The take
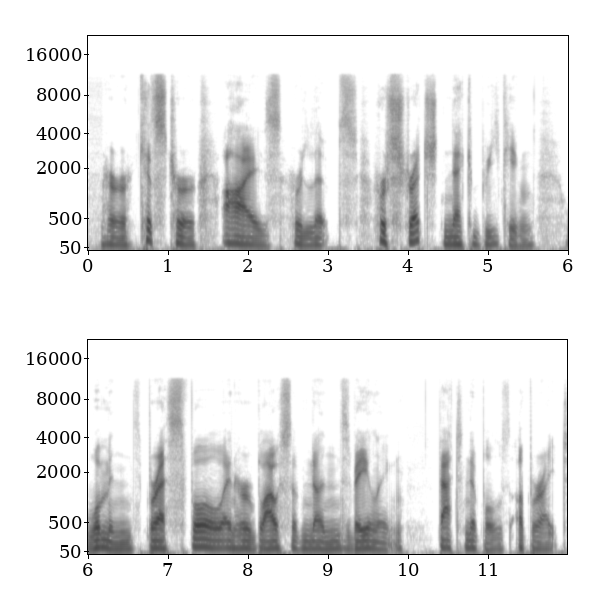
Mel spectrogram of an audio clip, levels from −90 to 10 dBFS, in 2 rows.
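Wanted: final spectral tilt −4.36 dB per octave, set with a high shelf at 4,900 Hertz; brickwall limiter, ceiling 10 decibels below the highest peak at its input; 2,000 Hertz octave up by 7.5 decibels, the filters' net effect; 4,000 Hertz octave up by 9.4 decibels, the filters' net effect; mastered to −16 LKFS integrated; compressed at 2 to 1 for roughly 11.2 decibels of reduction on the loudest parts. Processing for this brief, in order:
parametric band 2,000 Hz +7.5 dB
parametric band 4,000 Hz +6.5 dB
high-shelf EQ 4,900 Hz +7.5 dB
downward compressor 2 to 1, threshold −31 dBFS
level +16.5 dB
brickwall limiter −3.5 dBFS

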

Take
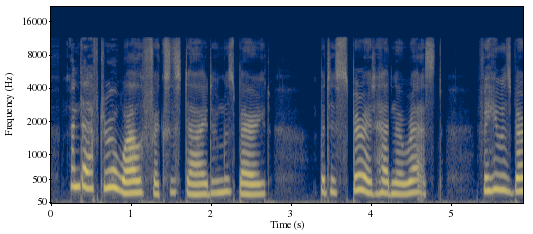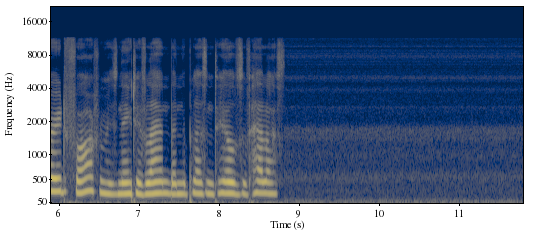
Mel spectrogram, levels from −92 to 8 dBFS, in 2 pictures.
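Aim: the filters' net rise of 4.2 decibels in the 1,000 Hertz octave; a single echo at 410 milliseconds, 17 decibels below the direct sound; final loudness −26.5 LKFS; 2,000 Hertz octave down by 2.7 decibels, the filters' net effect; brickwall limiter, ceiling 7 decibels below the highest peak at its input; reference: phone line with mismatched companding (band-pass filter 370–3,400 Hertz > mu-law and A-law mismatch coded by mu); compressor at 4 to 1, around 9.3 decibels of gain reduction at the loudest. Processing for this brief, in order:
parametric band 1,000 Hz +8 dB
parametric band 2,000 Hz −7 dB
downward compressor 4 to 1, threshold −17 dBFS
brickwall limiter −14.5 dBFS
band-pass filter 370–3,400 Hz
single-tap delay 410 ms −17 dB
mu-law and A-law mismatch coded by mu

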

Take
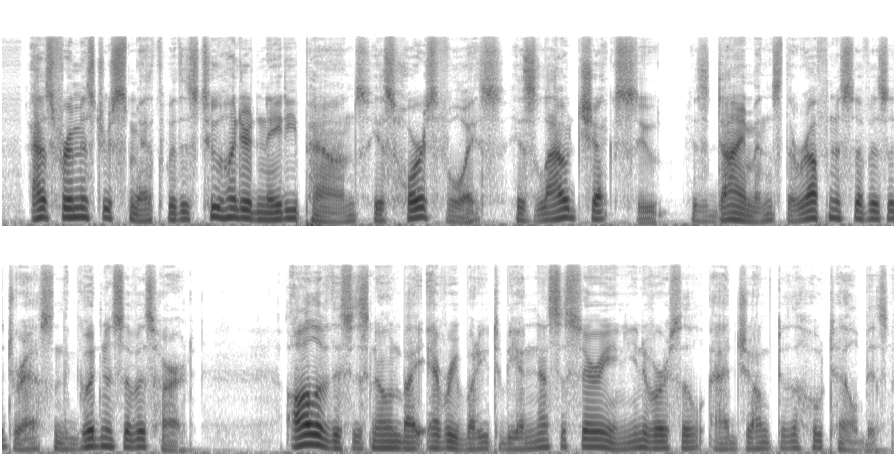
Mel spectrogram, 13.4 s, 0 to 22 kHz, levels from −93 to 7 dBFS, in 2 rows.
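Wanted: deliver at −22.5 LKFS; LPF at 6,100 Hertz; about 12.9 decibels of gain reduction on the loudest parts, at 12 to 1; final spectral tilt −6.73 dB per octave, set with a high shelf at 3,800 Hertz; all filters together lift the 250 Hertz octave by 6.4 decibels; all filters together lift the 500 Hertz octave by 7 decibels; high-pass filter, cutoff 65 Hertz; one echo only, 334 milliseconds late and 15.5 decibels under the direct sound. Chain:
high-pass filter 65 Hz
low-pass filter 6,100 Hz
parametric band 250 Hz +6.5 dB
parametric band 500 Hz +6.5 dB
high-shelf EQ 3,800 Hz −7 dB
downward compressor 12 to 1, threshold −15 dBFS
single-tap delay 334 ms −15.5 dB
level +1 dB

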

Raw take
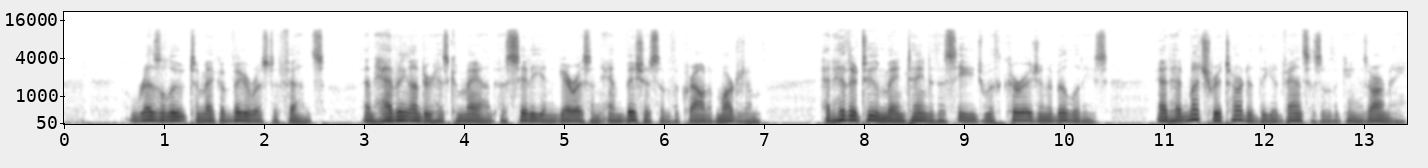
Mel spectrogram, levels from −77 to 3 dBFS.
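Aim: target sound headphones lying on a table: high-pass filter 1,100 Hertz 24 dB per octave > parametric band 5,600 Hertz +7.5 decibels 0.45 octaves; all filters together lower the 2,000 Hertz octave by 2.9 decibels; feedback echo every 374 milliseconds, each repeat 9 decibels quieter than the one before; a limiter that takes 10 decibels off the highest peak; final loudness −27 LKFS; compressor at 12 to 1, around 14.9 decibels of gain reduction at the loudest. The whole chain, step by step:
parametric band 2,000 Hz −4 dB
downward compressor 12 to 1, threshold −27 dBFS
brickwall limiter −26.5 dBFS
high-pass filter 1,100 Hz 24 dB per octave
parametric band 5,600 Hz +7.5 dB 0.45 octaves
repeating echo 374 ms, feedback 35%, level −9 dB
level +14 dB

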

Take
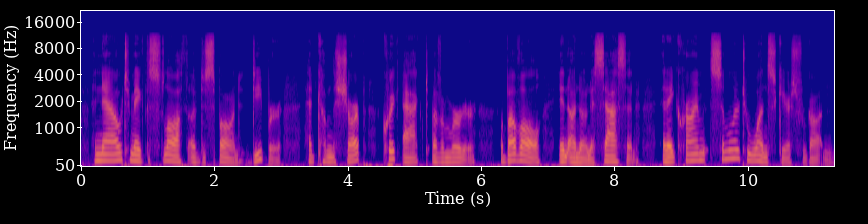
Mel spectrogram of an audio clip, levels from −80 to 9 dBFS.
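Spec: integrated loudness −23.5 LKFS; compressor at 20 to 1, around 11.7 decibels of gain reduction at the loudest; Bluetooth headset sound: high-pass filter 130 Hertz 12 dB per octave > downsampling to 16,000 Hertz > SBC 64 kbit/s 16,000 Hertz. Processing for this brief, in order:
downward compressor 20 to 1, threshold −29 dBFS
high-pass filter 130 Hz 12 dB per octave
downsampling to 16,000 Hz
level +12.5 dB
SBC 64 kbit/s 16,000 Hz

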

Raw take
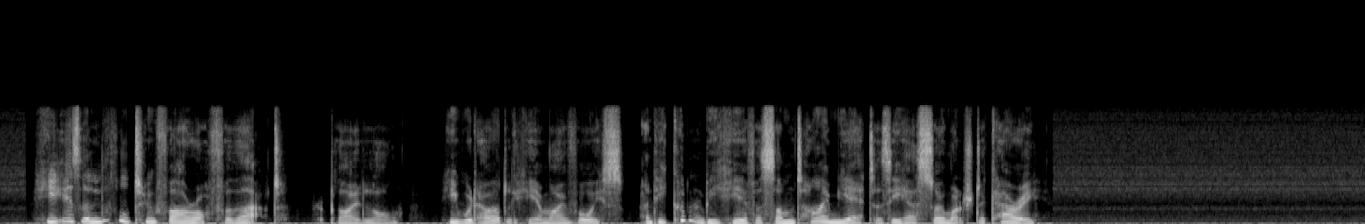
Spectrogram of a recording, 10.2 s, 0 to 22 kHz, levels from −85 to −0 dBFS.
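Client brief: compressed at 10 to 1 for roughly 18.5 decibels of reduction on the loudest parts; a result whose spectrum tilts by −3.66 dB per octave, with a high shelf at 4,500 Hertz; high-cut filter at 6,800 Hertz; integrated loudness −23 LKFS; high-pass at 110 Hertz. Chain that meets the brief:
high-pass filter 110 Hz
low-pass filter 6,800 Hz
high-shelf EQ 4,500 Hz +7 dB
downward compressor 10 to 1, threshold −34 dBFS
level +15 dB

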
